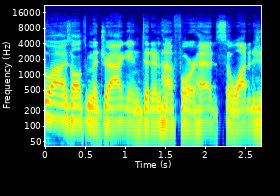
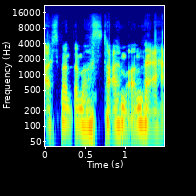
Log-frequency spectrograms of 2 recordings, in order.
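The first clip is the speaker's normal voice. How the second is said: mock muttering under breath. Retelling a movie scene, quoting a character: imitating muttering under breath. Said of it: "he goes under his breath".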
